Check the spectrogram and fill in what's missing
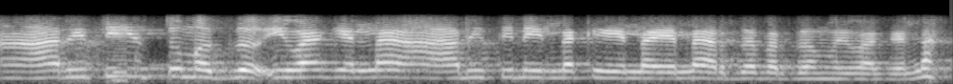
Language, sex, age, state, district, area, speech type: Kannada, female, 18-30, Karnataka, Mandya, rural, conversation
